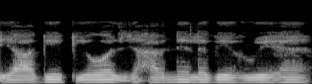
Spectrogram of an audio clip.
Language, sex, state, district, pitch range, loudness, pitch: Hindi, male, Bihar, Jahanabad, 105-110 Hz, -19 LUFS, 110 Hz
